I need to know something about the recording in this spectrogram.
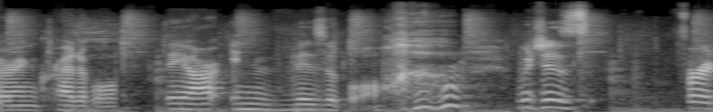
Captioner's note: laughs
